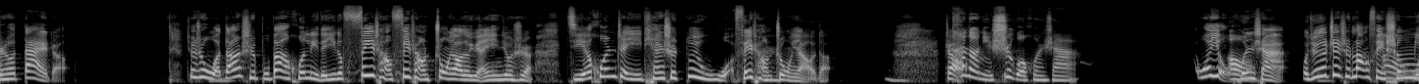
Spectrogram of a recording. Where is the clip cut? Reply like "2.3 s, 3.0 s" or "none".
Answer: 9.4 s, 12.9 s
